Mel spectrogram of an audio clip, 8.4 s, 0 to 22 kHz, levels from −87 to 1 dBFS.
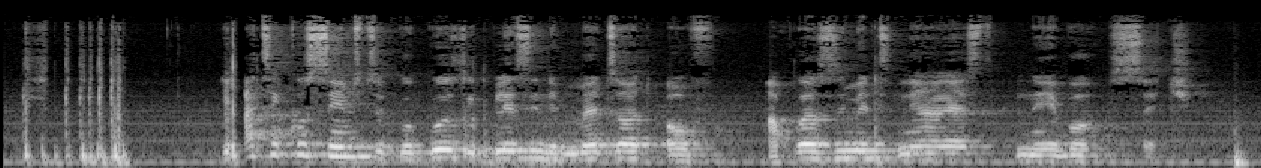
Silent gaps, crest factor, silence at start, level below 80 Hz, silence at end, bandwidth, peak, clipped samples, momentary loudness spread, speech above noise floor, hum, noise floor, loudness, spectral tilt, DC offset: none; 16 dB; 0.05 s; -40 dBFS; 0.1 s; 16 kHz; 0 dBFS; under 0.1%; 13 LU; 25 dB; none; -41 dBFS; -16 LUFS; -5 dB/octave; under 0.1%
